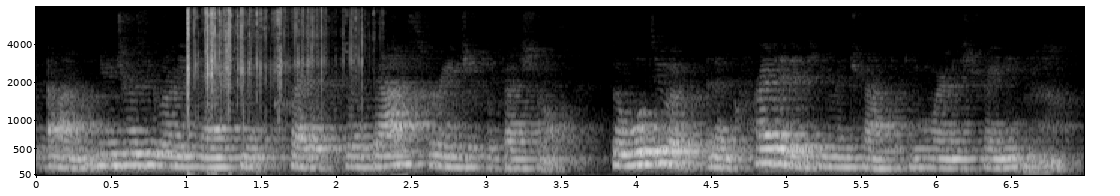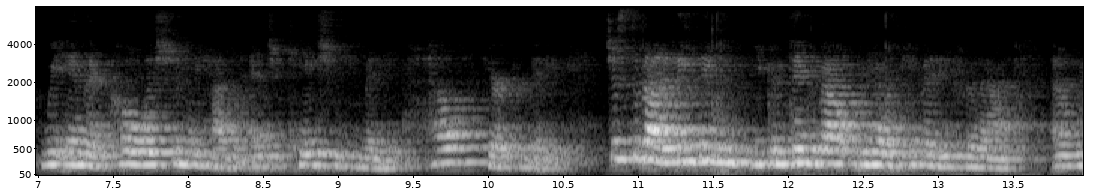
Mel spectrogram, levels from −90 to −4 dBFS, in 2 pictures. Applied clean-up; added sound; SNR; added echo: none; Crushing; 10 dB; reverberation time 1.0 s.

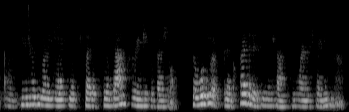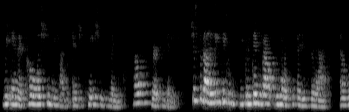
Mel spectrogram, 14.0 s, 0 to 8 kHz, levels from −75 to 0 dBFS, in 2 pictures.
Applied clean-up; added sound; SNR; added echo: neural mask model DeepFilterNet 3.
